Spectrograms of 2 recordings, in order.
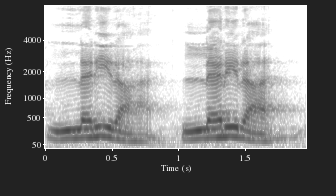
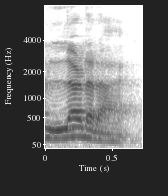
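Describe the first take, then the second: First: Village Hindi "lari raha hai" with added "i"; village dialect. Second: Said in the usual way. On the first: Shown as a demonstration. Teacher mimicking village speech for a mnemonic, rural dialect. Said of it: "गांव की भाषा बोलते हैं". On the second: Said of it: "तो मतलब लड़ रहा है".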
